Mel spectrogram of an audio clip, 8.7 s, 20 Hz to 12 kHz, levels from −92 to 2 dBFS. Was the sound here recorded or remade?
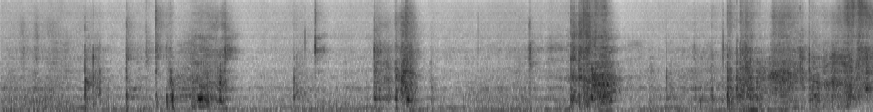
remade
